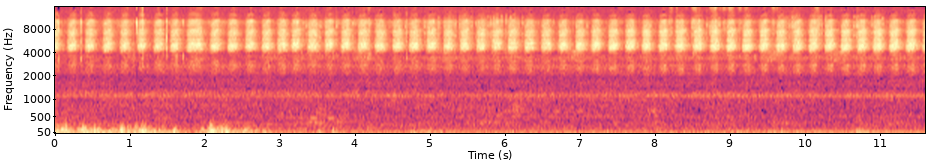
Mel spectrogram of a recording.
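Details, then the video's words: A cicada (Greek τζιτζίκι) singing a high, grating buzz chopped into even pulses roughly twice a second, very regular throughout, with a few low thuds early on and faint background hum. "cicada / τζιτζίκι / τέττιξ"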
